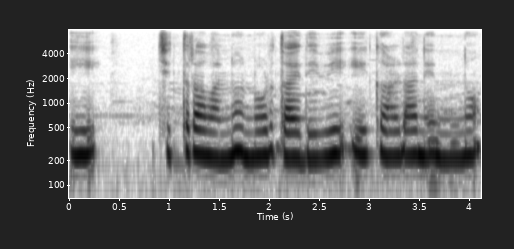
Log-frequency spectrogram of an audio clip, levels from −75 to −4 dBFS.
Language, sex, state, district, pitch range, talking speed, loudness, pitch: Kannada, female, Karnataka, Mysore, 225-240 Hz, 100 wpm, -14 LUFS, 235 Hz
